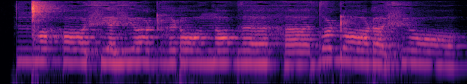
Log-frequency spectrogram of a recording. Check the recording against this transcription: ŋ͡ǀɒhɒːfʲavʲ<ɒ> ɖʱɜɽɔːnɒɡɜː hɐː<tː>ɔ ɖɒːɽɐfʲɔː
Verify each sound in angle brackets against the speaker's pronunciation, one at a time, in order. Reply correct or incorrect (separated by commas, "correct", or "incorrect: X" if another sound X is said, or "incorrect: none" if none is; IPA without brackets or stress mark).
incorrect: ɒː, incorrect: d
